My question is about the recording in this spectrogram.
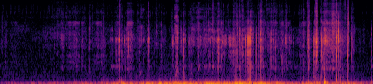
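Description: Mountain bike coming down a rough dirt and rock trail toward the microphone, its tyres crunching and clattering over the ground. It gets louder from about two seconds in, with a low rumble of wind or handling on the microphone.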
